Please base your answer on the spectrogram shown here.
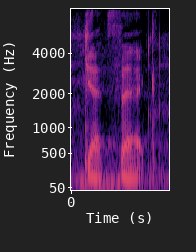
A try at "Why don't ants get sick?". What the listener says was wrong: You won't report and you're telling a joke. You sound like you're reporting. Get sick.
